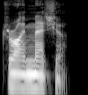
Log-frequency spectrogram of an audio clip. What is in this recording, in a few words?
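"dry measure", British English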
